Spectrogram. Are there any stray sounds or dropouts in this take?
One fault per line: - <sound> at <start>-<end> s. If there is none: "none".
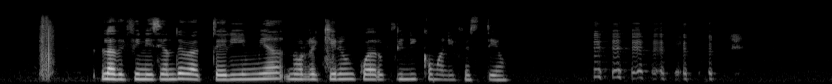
- laugh at 5.9-7.5 s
